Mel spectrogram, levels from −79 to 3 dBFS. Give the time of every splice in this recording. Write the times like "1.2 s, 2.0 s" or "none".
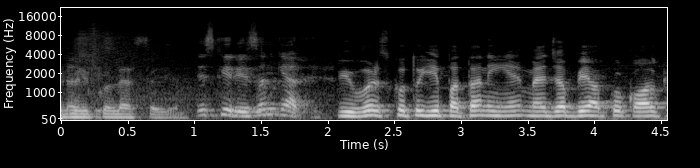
2.1 s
